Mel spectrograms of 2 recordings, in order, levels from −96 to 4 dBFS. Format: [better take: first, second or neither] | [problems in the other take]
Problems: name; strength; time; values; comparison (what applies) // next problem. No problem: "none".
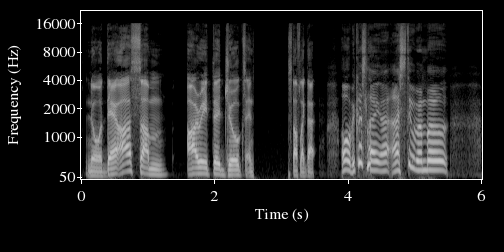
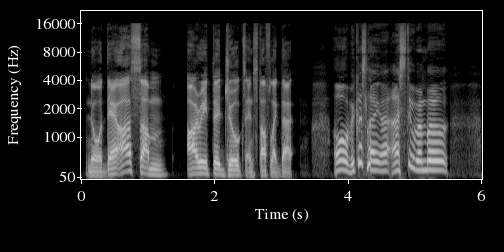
second | audio freezing; at 2.5 s for 0.5 s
